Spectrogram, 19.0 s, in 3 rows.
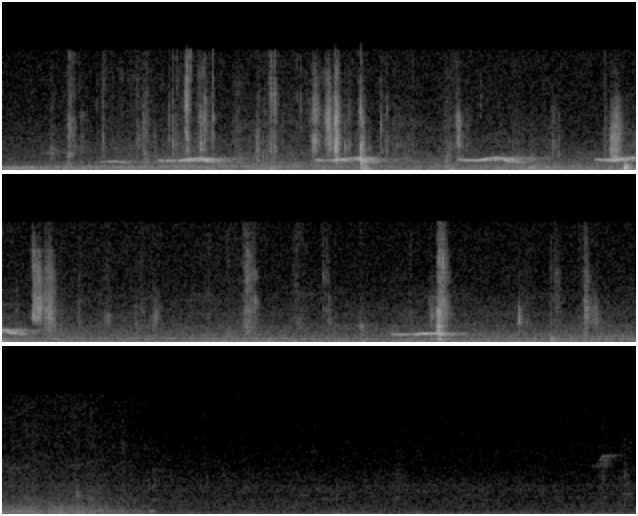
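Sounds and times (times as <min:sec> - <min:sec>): footsteps on wooden boards: 0:00.6 - 0:08.0
bird whistling: 0:01.0 - 0:02.3, 0:03.1 - 0:03.9, 0:04.5 - 0:05.3, 0:05.9 - 0:06.6, 0:10.2 - 0:11.0.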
